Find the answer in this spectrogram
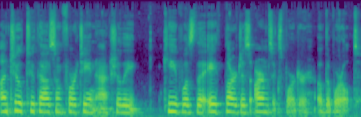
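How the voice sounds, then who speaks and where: A woman speaks with a Turkish accent at a moderate pace. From Turkey, Istanbul. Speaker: graduate student, panelist. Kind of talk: panel discussion.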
